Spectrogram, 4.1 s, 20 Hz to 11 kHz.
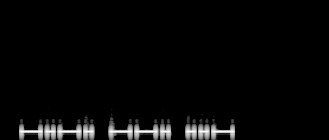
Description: Morse code, heard as a keyed tone, about 15 wpm, 700 Hz. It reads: CGU
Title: USA Call Sign Postfixes - 3 Letters 15wpm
